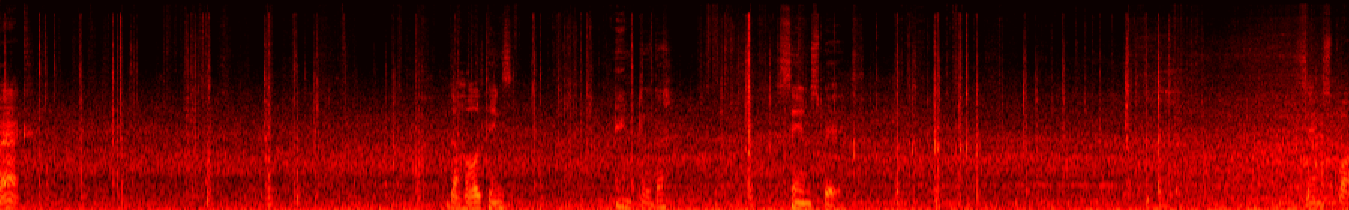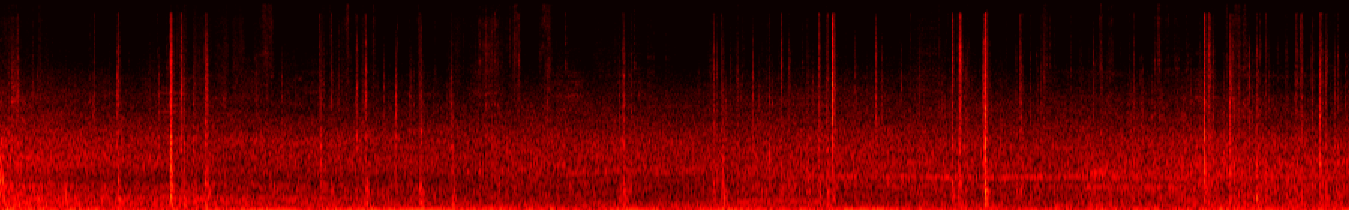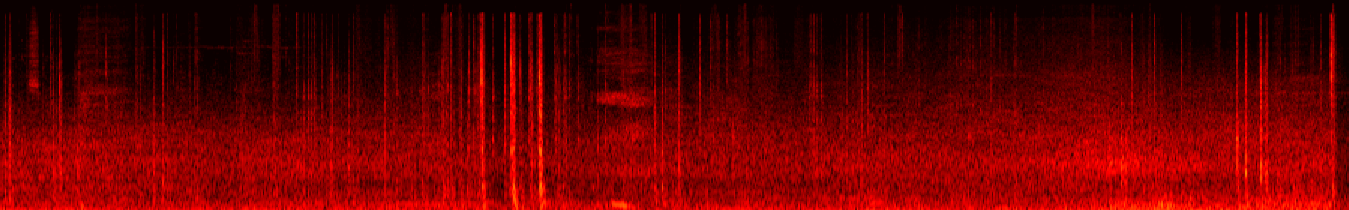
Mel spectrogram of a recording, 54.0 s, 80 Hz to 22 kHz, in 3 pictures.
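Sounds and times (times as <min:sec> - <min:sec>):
plastic trim clicks and knocks: 0:27.4 - 0:43.8.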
